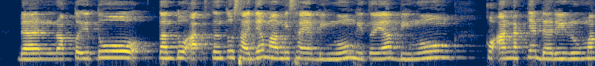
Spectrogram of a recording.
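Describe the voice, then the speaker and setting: A woman talks at a fairly quick pace with a fairly high, monotone, flat voice. The recording has audible room echo and noticeable background noise. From Indonesia, Semarang (Central Java). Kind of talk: testimony.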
